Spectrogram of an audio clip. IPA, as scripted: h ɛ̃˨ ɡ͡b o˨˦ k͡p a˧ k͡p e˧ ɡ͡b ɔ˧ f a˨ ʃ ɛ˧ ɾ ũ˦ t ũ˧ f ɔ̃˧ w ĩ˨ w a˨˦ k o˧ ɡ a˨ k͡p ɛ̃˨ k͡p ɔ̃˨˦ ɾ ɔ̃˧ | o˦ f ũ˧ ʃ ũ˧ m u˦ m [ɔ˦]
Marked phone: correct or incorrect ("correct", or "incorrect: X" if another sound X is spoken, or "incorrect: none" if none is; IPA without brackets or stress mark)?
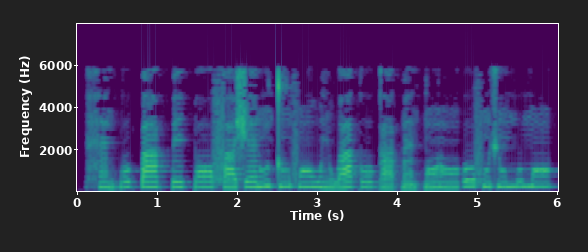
incorrect: ɔ̃˦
